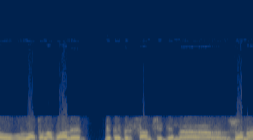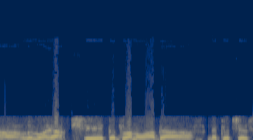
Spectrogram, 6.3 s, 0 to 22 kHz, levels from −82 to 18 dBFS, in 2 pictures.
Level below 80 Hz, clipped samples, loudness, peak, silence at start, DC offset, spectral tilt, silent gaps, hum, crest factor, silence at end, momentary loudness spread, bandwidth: -64 dBFS; under 0.1%; -19 LUFS; -6 dBFS; 0 s; under 0.1%; -6.5 dB/octave; none; none; 12 dB; 0 s; 5 LU; 7 kHz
